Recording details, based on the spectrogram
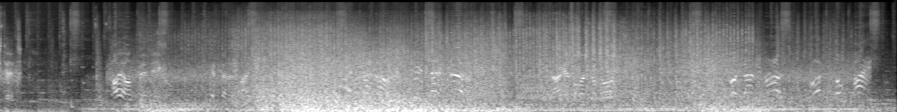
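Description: Dense gunfire and explosions striking a tank in the Army General war game, a thick continuous barrage of rapid bangs that builds in the middle and stays loud throughout.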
